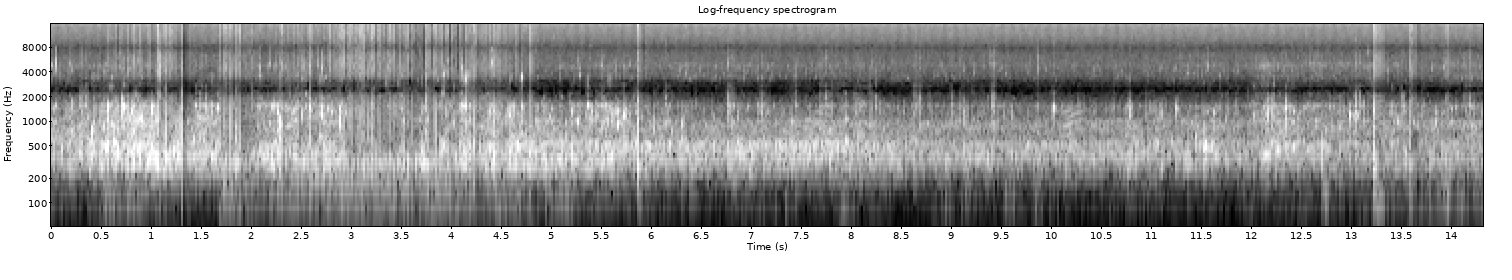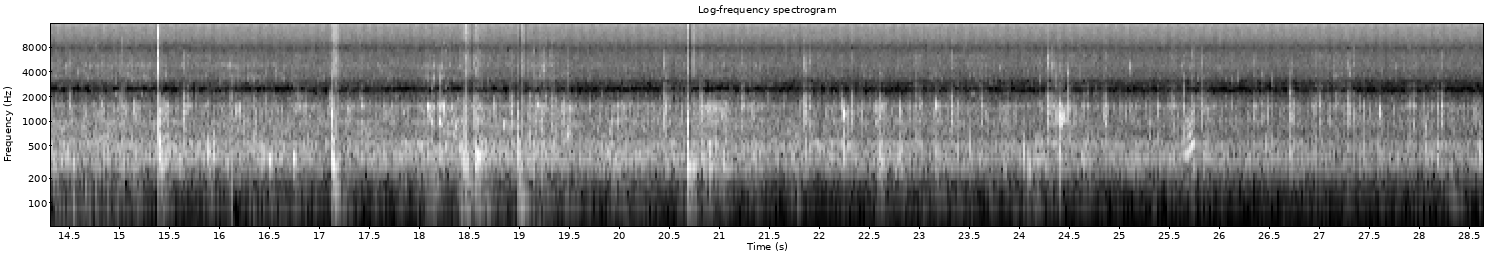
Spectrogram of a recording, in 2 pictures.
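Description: Water churns and rushes underwater, muffled and fading slowly.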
